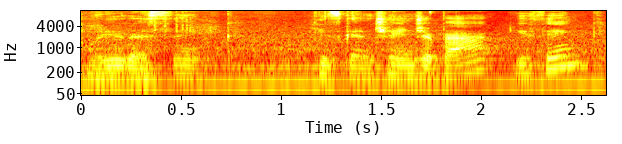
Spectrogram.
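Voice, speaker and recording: A woman hosting a children's library story time, reading a picture book aloud with animated, exclamatory asides straight to her young listeners. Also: low-pitched, fast talker, background noise.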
